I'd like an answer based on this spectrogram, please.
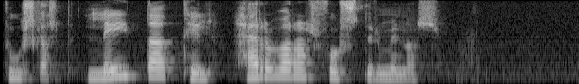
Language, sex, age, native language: Icelandic, female, 18-19, Icelandic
